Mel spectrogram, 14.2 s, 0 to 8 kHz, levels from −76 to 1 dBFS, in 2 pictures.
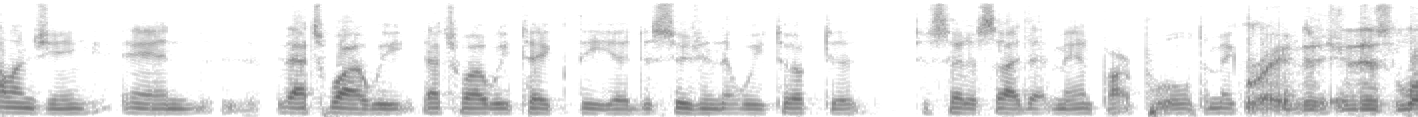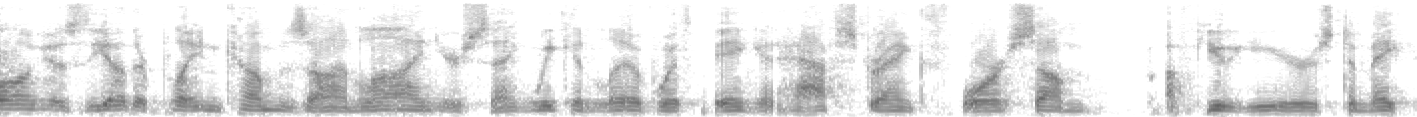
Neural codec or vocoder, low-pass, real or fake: vocoder, 22.05 kHz, 80 mel bands, WaveNeXt; 7.2 kHz; fake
